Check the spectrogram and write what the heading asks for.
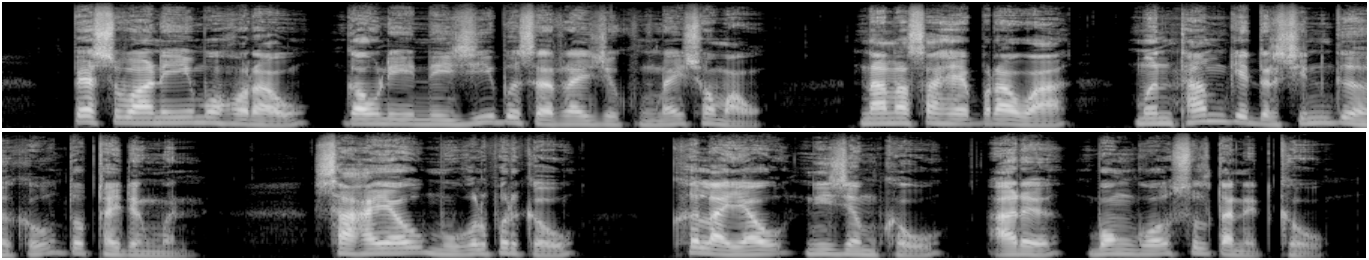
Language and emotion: Bodo, neutral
